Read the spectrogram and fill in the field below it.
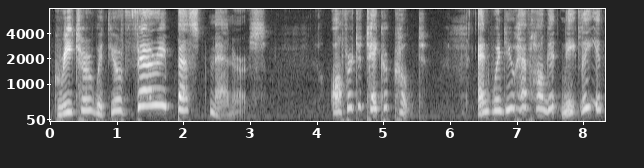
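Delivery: high, prim lady's voice giving orders; a proper lady briefing her pet on manners; Mrs Prim instructing. Acted. Mrs Prim tells Lyle how to greet her guest, prim and high.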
